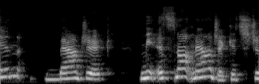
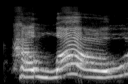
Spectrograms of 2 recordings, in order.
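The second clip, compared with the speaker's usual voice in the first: loud, high, rising hello of disbelief; stunned hello; 7 semitones higher, 10 dB louder than usual. Real, not acted. Reader reacting to a striking card, loud astonished hello. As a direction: call out in amazed disbelief.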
